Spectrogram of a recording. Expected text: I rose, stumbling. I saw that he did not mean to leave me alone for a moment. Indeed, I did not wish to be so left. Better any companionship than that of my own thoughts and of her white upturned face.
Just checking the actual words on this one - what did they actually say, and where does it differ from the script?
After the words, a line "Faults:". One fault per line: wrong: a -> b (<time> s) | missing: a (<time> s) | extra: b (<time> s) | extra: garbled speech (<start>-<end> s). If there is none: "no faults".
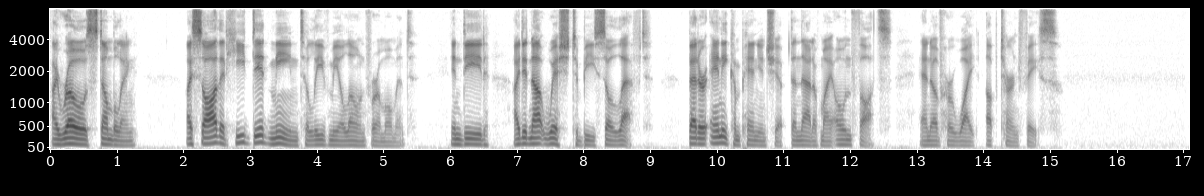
I rose, stumbling. I saw that he did mean to leave me alone for a moment. Indeed, I did not wish to be so left. Better any companionship than that of my own thoughts and of her white upturned face.
Faults:
missing: not (3.3 s)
